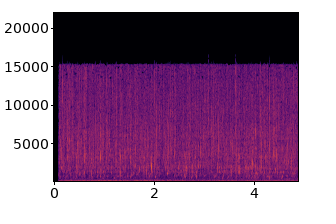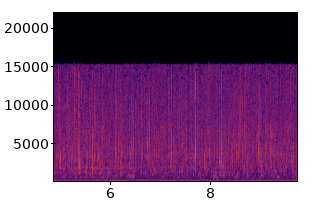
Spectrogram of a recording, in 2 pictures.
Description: Water is running, gurgling, and splashing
